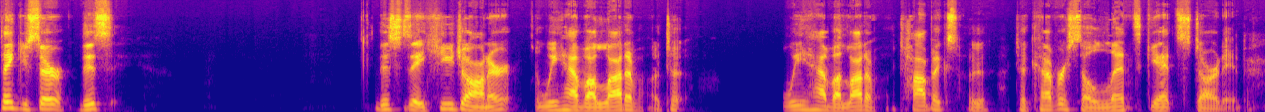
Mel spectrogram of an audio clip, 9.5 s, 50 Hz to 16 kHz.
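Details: Adult man who stutters, still getting hung up on words after 20 years of speech therapy; stuttering.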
